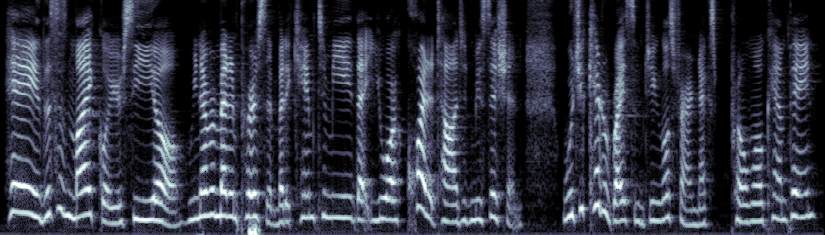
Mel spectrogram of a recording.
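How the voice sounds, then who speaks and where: A woman playing a self-important, friendly male company CEO in a horror story, brisk and salesy. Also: high-pitched, a bit bright. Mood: upbeat.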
